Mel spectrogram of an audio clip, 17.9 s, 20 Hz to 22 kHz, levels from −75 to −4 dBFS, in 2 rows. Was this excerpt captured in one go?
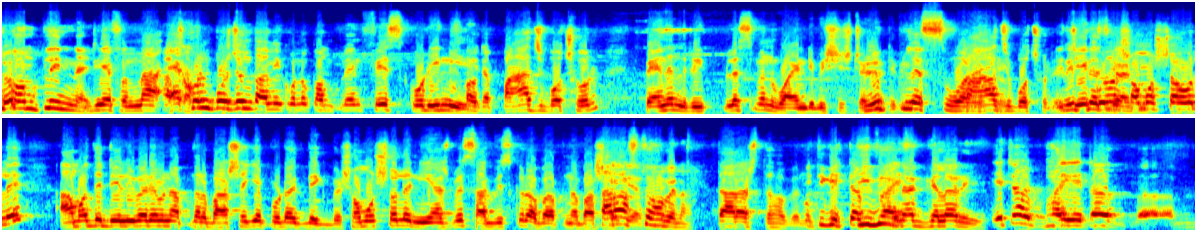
no; 3 cuts; at 3.6 s, 7.9 s, 15.0 s

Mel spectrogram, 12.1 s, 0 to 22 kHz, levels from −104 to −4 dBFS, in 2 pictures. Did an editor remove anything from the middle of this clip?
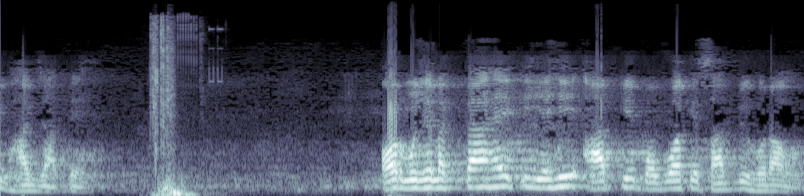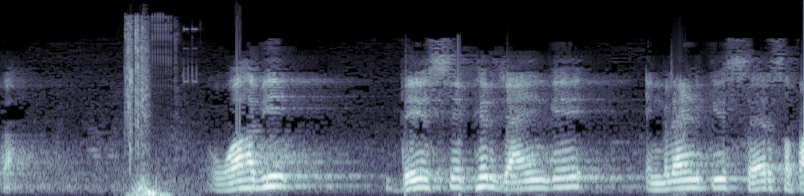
no; 0 cuts

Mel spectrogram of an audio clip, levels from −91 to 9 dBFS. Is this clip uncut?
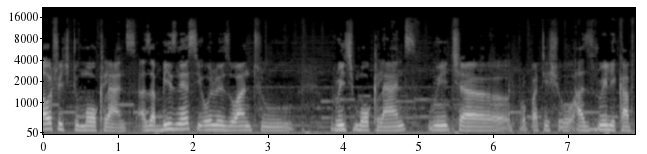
no; 2 cuts; at 5.0 s, 6.3 s

